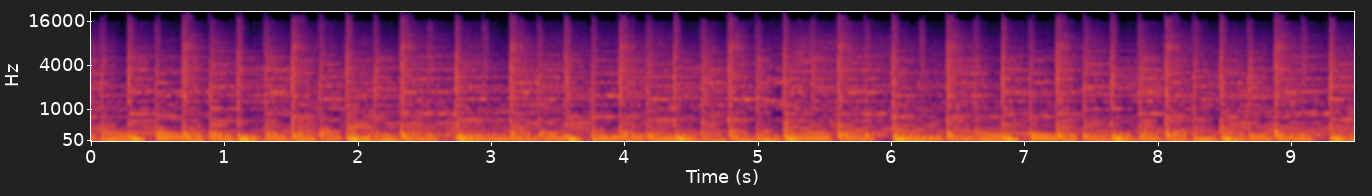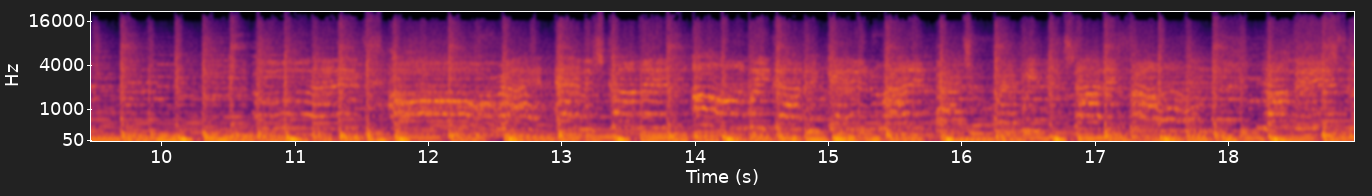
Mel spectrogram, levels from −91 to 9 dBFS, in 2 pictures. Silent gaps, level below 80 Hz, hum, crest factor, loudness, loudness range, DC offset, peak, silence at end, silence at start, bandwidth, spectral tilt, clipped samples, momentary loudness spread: none; -28 dBFS; none; 16 dB; -20 LUFS; 2 LU; under 0.1%; -4 dBFS; 0 s; 0 s; over 20 kHz; -4.5 dB/octave; under 0.1%; 4 LU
